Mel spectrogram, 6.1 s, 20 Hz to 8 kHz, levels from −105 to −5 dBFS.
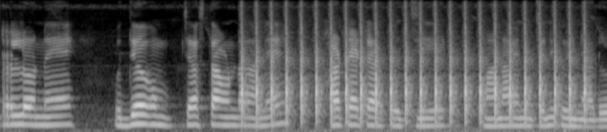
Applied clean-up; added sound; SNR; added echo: none; Domestic sounds, home sounds; -3 dB; none.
